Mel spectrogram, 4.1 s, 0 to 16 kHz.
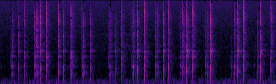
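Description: A hollow, round blue and gold metal cookie tin, held tilted in both hands, is tapped rapidly on its lid with the fingertips. The taps are quick, dry and hollow-sounding, with a low tone around 150 Hz that dies away almost instantly. They come in an uneven, fast rhythm over a steady low hum.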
